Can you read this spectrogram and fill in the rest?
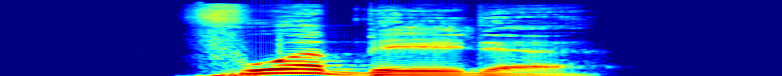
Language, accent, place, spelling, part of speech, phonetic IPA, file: German, Germany, Berlin, Vorbilde, noun, [ˈfoːɐ̯ˌbɪldə], De-Vorbilde.ogg
- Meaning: dative of Vorbild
